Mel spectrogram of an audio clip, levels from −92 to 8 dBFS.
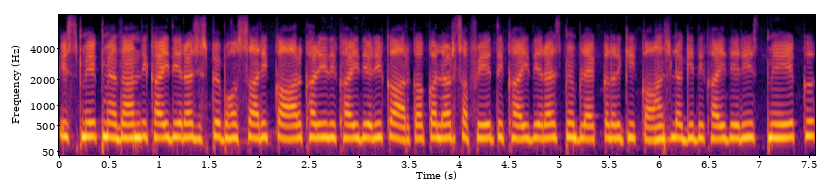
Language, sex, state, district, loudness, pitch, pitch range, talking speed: Hindi, female, Bihar, Darbhanga, -13 LUFS, 265 Hz, 255-270 Hz, 260 wpm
